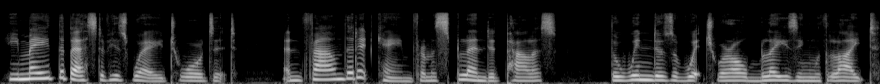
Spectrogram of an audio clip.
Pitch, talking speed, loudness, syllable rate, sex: 190 Hz, 185 wpm, -20 LUFS, 4.4 syllables/s, female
